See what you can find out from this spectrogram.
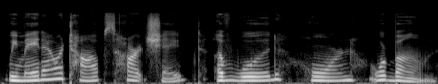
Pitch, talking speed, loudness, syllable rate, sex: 185 Hz, 150 wpm, -17 LUFS, 3.1 syllables/s, female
